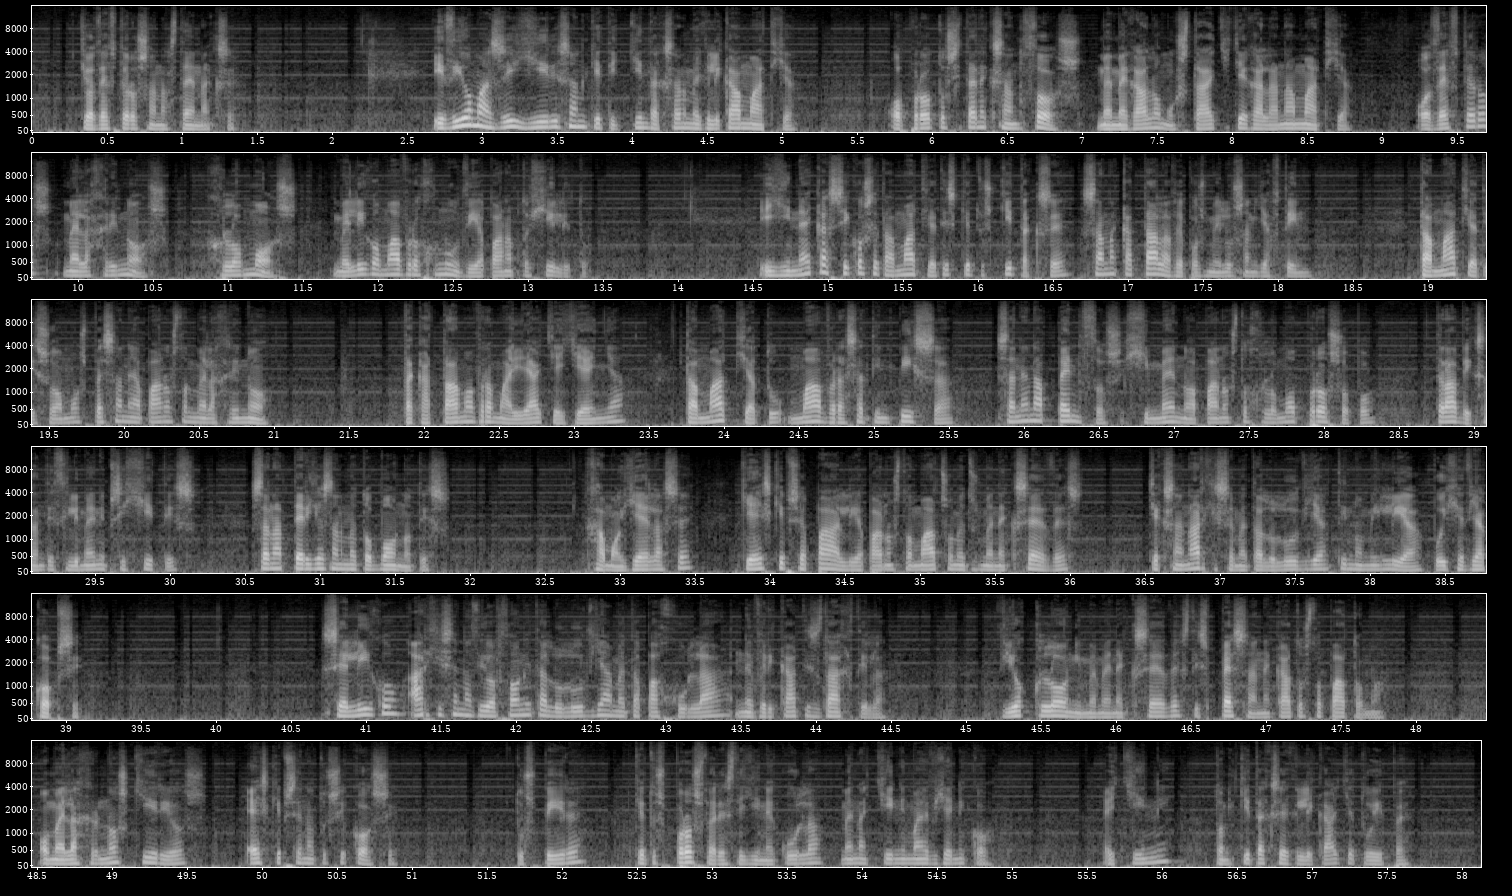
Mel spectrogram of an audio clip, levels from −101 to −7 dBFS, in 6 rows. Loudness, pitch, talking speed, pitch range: -34 LUFS, 115 Hz, 165 wpm, 100-135 Hz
